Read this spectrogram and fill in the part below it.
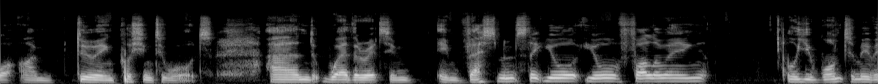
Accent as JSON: {"language": "English", "country": "United Kingdom", "said": "I was just being very British"}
